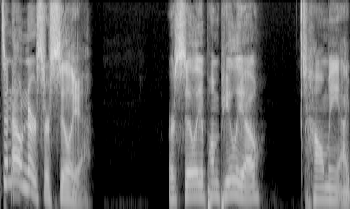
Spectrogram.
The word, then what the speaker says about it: Ersilia Pompilio: hey let's get to know nurse or cilia or cilia pompilio tell me i pronounced your name correctly you did of course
